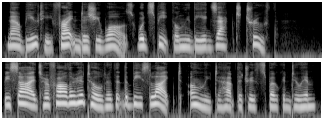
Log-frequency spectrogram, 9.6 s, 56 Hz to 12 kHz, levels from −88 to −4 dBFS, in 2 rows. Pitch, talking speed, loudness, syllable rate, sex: 180 Hz, 190 wpm, -22 LUFS, 4.8 syllables/s, female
